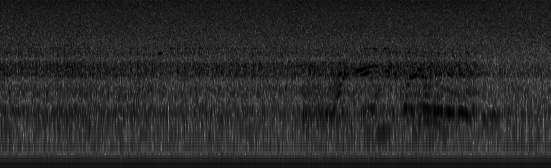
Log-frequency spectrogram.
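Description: A tank engine idles with a low steady rumble.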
